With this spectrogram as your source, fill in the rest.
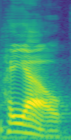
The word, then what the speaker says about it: Hayao: Is that how you pronounce his first name? Hayao. Hiyao.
